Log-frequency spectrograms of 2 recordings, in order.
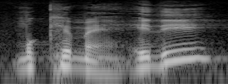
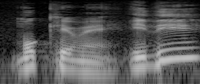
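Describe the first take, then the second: No difference in how they are said.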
